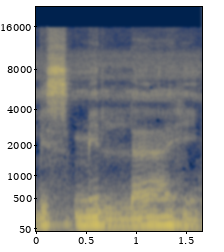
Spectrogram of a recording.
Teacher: kalimat lamnya itu ditipiskan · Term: muraqqaq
